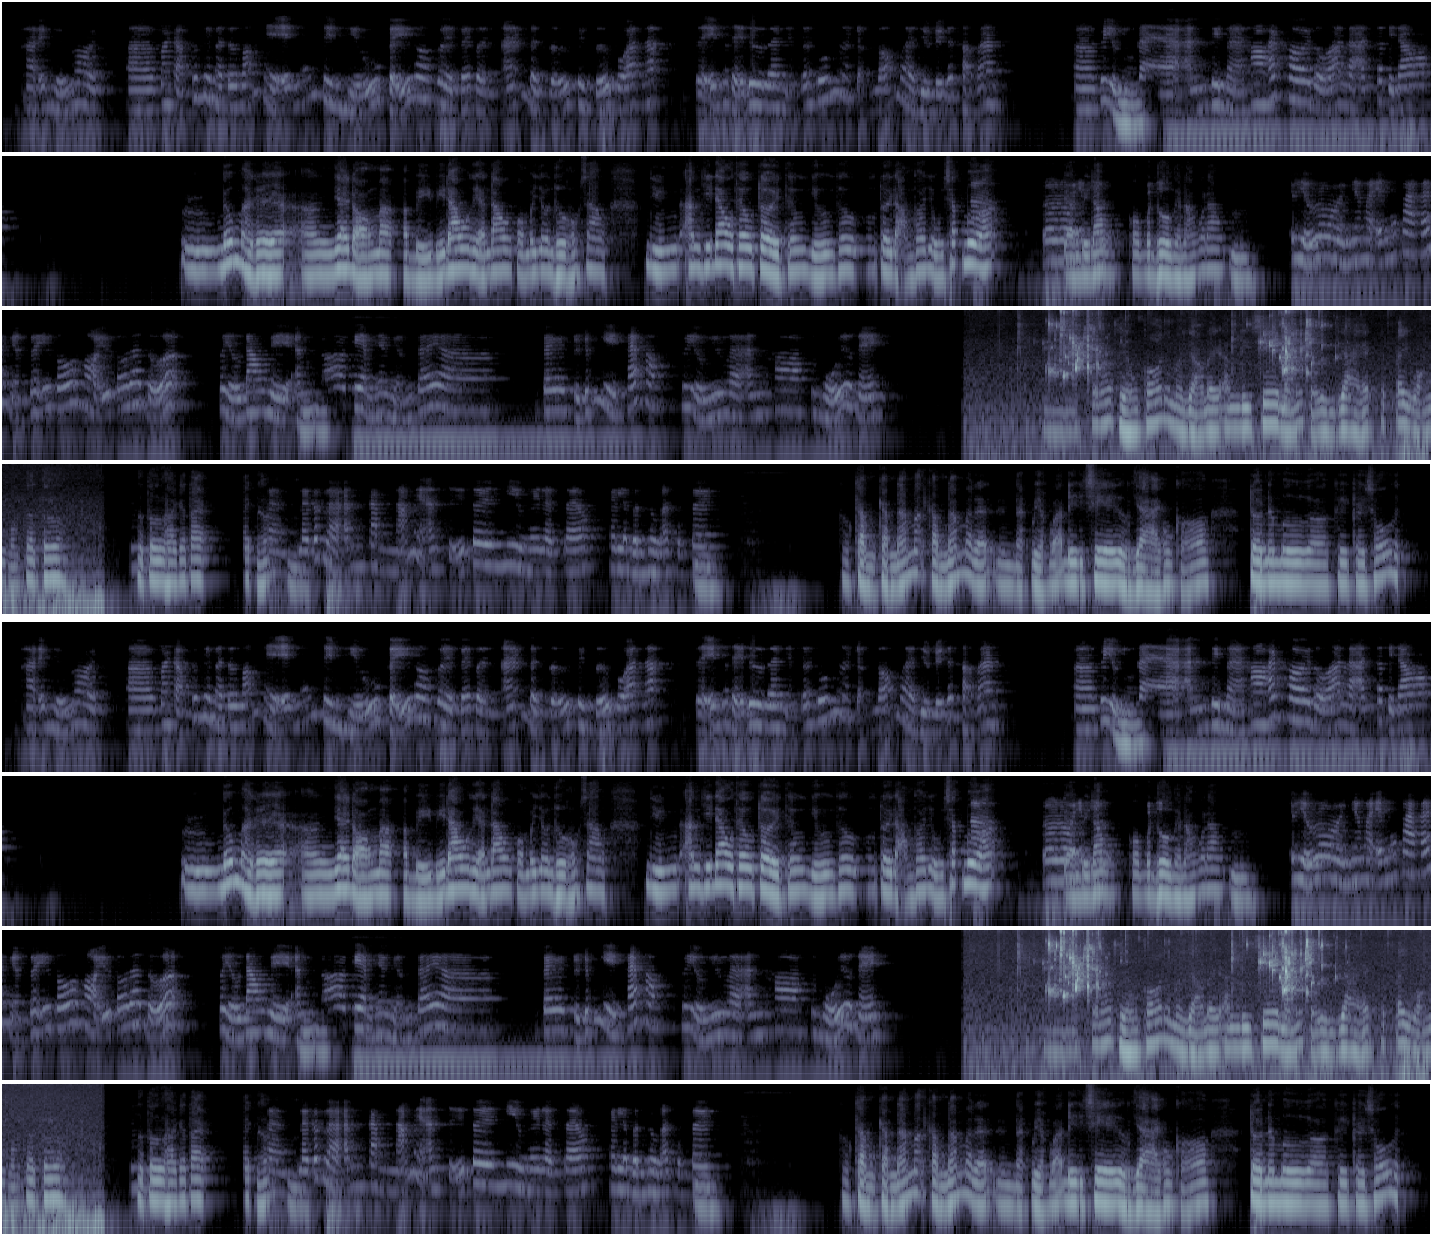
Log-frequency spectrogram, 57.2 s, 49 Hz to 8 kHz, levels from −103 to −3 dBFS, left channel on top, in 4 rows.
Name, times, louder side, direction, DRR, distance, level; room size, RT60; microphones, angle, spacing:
voice 1, 0.2-1.0 1.2-6.7 6.9-10.0 10.7-14.3 24.0-24.2 24.7-25.4 25.7-25.9 27.2-30.4 30.8-33.5 34.0-37.4 44.1-44.4 45.5-50.0, right 2 dB, 35° right, 2.8 m, -59 dB
voice 2, 16.1-24.2 24.9-26.8 31.5-31.8 39.0-43.5 44.2-44.9 45.3-45.9 49.8-50.0 51.3-56.8, equal, ahead, 0.8 m, -48 dB
Sink (filling or washing), 38.2-43.9, right 10 dB, 90° right, 0.8 m, -44 dB
15.5 x 7.9 x 9.5 m
head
